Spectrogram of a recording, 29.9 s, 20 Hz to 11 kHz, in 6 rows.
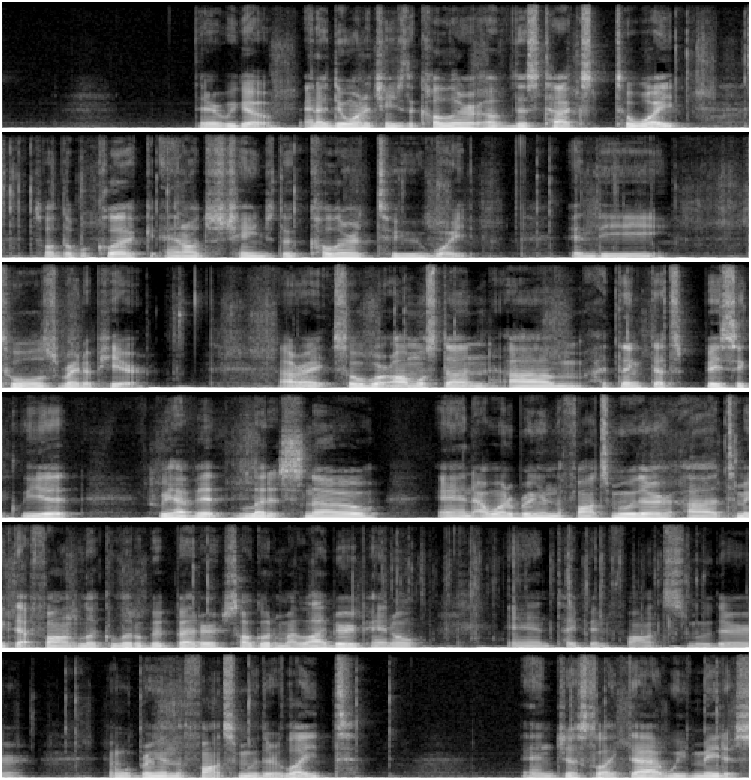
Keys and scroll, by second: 5.5 super+a, 9.4 shift+super+z.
